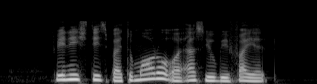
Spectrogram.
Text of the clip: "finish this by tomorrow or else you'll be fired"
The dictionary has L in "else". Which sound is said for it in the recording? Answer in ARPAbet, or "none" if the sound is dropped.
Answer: none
